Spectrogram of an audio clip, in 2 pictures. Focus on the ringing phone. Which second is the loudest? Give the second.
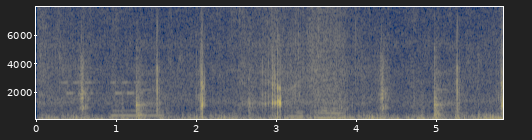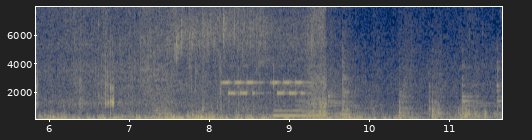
9 s.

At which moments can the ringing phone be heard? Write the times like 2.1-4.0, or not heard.
0.3-1.6, 8.1-9.5.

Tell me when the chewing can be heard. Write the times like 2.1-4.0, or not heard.
0.3-7.0, 7.9-9.5.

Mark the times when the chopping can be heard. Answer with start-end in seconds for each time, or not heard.
not heard.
